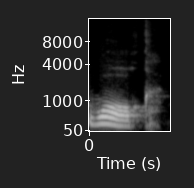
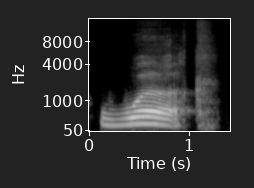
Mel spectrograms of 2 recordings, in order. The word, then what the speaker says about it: work: So although it's an O, it's not walk, right? It's work. That's that vowel in English, which doesn't really exist in Spanish.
